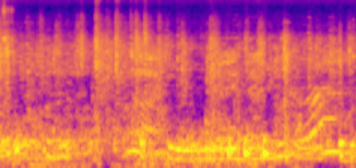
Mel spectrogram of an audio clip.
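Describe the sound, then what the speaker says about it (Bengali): Pigeons coo softly and repeatedly beside a nest with eggs and chicks, a close, murmuring series of throaty calls with no speech. "এই দেখুন পায়রা,"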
